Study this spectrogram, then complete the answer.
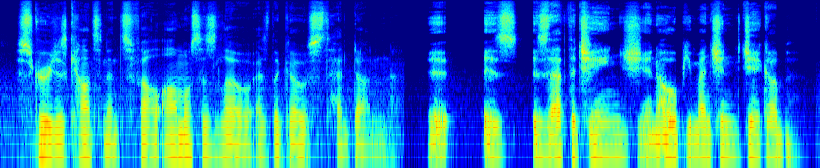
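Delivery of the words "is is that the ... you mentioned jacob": unsteady, stumbling, faltering, halting voice. Scrooge questions Jacob's ghost after hearing of three spirits, faltering voice. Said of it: "He demanded in a faltering voice".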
